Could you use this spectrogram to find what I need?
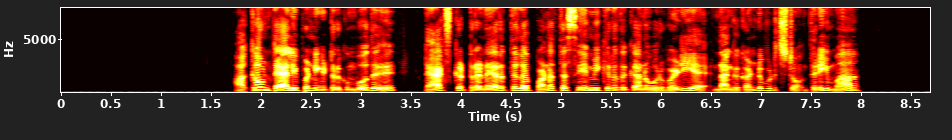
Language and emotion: Tamil, happy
